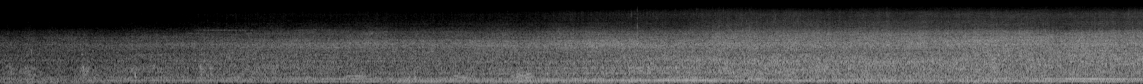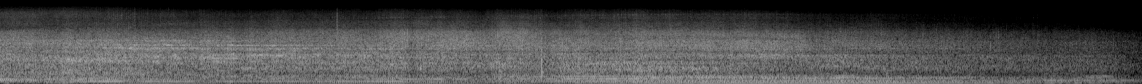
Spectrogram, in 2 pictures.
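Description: A two-wheeler's engine and a bus engine approaching and passing, with tyre hiss on wet tarmac. The sound builds steadily, is loudest through the middle with a deep engine rumble coming in just past halfway, and fades near the end.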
